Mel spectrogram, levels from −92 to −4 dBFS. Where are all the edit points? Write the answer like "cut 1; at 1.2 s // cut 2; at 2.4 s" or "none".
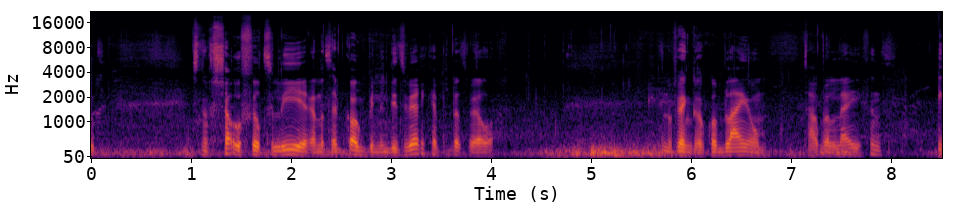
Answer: cut 1; at 1.0 s // cut 2; at 5.8 s // cut 3; at 7.3 s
